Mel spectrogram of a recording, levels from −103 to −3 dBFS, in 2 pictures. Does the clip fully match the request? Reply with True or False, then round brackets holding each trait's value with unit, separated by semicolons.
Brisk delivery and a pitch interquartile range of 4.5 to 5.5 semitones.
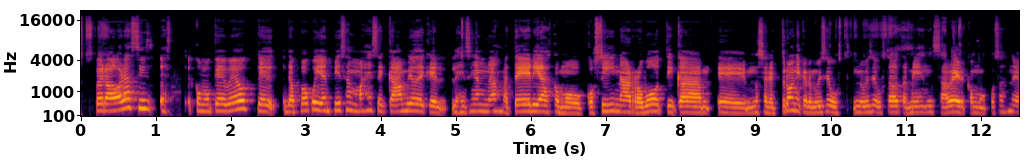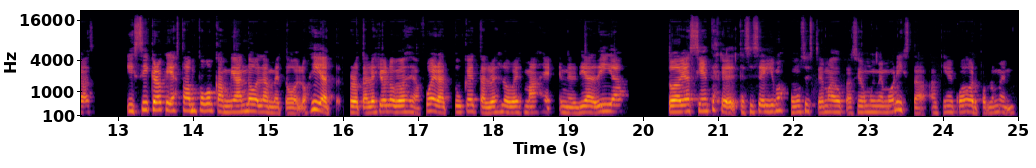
False (215 wpm; 3.2 semitones)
